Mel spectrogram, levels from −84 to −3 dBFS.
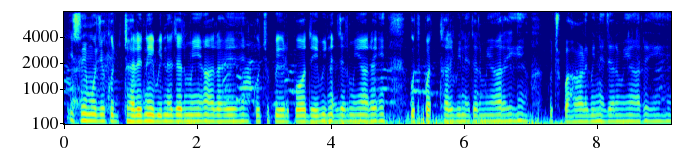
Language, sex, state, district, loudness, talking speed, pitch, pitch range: Hindi, female, Chhattisgarh, Rajnandgaon, -36 LUFS, 225 wpm, 160 Hz, 160-165 Hz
